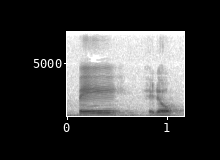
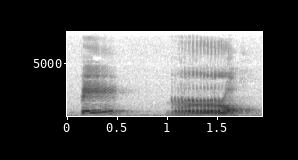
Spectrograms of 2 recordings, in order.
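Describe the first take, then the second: First: Slow "Pero" with a light tapped r; R suave. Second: Loud, drawn-out "Perro" with a long trill; R fuerte. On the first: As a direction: split "Pero", one flick of the r, no trill. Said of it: "para que suene suave". ("Pero" separado, con erre suave de un toque) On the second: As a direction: split "Perro" and roll the rr hard. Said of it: "Suena fuerte". ("Perro" lento y fuerte, con erre bien vibrada) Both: Shown as a demonstration.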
